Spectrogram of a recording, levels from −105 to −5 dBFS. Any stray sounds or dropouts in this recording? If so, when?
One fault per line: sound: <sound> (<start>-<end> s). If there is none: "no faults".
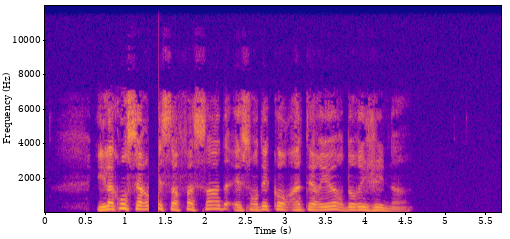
sound: dropout (1.3-1.4 s)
